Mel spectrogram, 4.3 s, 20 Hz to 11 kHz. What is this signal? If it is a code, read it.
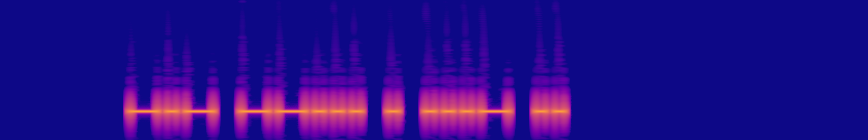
Morse code, heard as a keyed tone, about 25 wpm, 700 Hz. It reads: K7EVI
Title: Speed Racing - USA 1x3 Call Signs 22wpm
